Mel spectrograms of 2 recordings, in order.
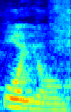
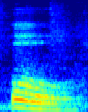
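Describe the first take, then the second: First: It is said in a standard accent. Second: It is said in a rural Southern accent. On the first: This is how country people do not say it. "We don't say oil" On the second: This is how country people say it. "I'm country. We say oil"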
